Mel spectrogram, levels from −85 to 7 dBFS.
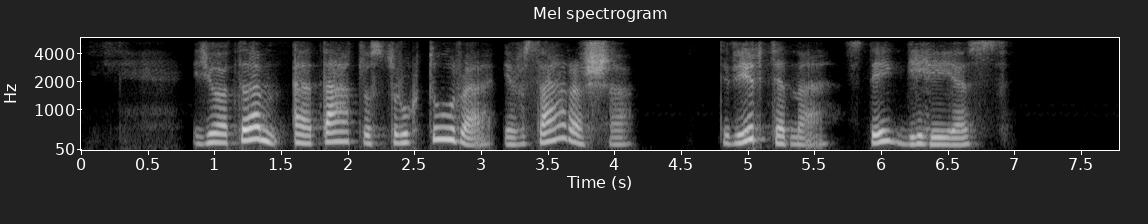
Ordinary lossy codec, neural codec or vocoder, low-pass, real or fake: AAC, 48 kbps; codec, 16 kHz in and 24 kHz out, 0.6 kbps, FocalCodec, streaming, 4096 codes; 5.4 kHz; fake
